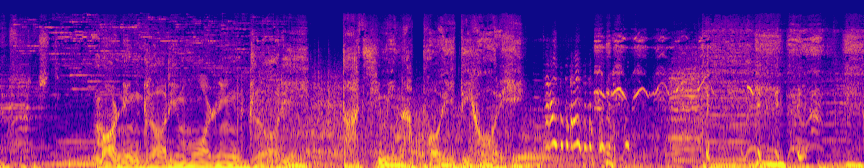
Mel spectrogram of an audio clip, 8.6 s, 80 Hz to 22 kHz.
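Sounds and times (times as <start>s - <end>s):
speech: 0.4s - 8.4s
laughter: 5.3s - 8.6s
turkey gobbling: 5.4s - 6.7s.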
